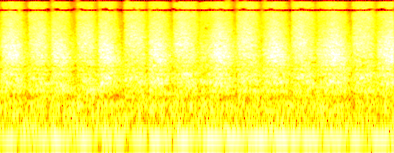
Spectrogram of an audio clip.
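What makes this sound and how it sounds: A long-handled black bristle brush scrubs back and forth across a small, wet, foamy, flat woven fabric rug. Each stroke is a bright, scratchy rasp that swells and fades in a steady rhythm, with almost no low end.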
